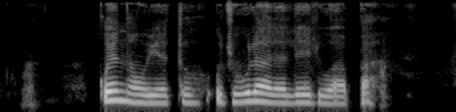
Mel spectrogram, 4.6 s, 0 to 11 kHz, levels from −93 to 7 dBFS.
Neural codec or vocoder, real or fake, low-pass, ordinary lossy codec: none; real; 9.9 kHz; Opus, 24 kbps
